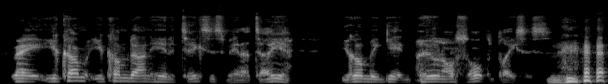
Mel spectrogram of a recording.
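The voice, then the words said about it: Poor attempt at Australian accent. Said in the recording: “I wish I had that freaking accent, man. ... that's the worst accent I've ever heard.”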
